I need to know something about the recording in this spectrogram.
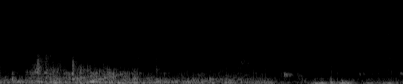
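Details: A male Friesian horse makes funny low, rumbling, grunting sounds with short breathy bursts, something he does together with another horse.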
